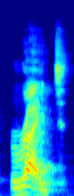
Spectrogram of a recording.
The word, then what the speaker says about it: write: homophone is right right it has the same pronunciation of this right this w doesn't pronounce right right you get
